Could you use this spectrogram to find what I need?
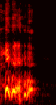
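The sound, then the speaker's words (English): A quick run of three sputtering fart sound effects, fairly loud, blurring together over about half a second before cutting to silence, with no one talking. “give me some farts.”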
